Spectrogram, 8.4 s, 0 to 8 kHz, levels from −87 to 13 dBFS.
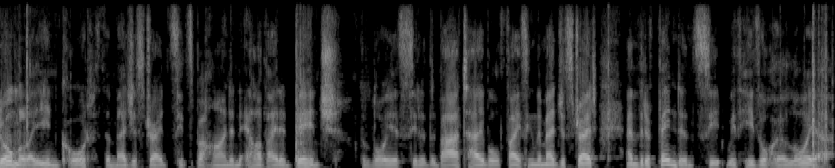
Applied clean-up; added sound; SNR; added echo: classical method spectral subtraction.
